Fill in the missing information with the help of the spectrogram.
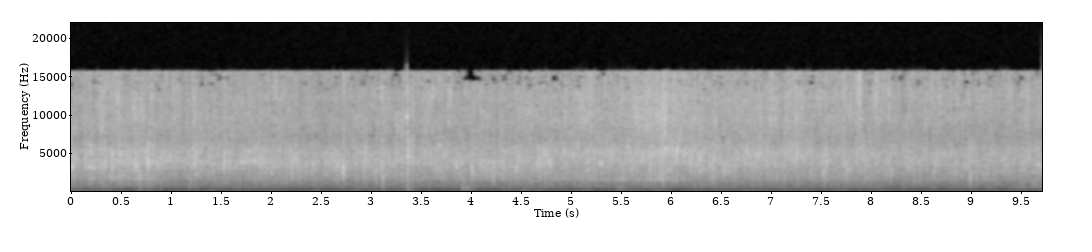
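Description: Minced snake-meat patties frying in hot oil in a pan: a steady sizzle, with a few light clicks.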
